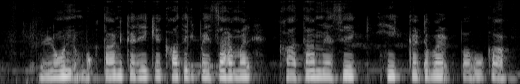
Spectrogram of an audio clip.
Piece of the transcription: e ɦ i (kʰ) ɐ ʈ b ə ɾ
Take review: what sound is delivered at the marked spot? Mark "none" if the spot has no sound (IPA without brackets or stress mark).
k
